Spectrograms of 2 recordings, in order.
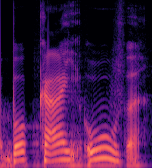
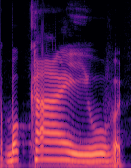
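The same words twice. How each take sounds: First: "Bocai, uva" split in two parts; syllable split. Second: "Bocai, uva" with stress on cai; syllable split. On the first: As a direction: pause between Bocai and uva. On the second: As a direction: lean on cai, then uva. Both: Shown as a demonstration. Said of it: "que é a sílaba tônica".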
